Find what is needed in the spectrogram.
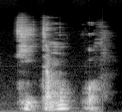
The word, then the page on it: Kihtamoq!: Algonquian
